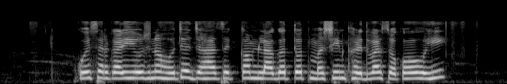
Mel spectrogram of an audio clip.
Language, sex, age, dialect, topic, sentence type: Magahi, female, 56-60, Northeastern/Surjapuri, agriculture, question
